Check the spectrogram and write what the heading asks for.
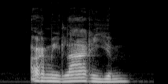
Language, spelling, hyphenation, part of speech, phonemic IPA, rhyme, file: Dutch, armillarium, ar‧mil‧la‧ri‧um, noun, /ɑr.mɪˈlaː.ri.ʏm/, -aːriʏm, Nl-armillarium.ogg
- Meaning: armillary sphere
